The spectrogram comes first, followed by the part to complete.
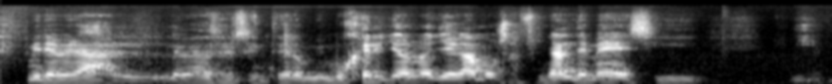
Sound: none

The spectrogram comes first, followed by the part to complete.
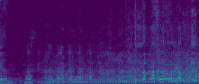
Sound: laughter

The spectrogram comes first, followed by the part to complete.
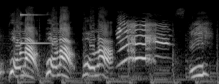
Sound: excited noises

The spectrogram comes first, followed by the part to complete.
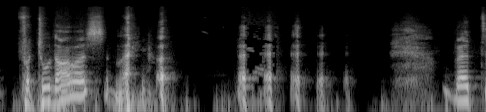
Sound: laughing

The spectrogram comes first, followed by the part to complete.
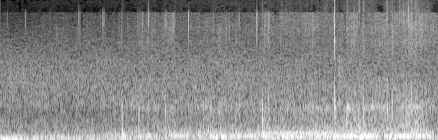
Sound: Static

